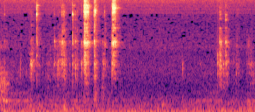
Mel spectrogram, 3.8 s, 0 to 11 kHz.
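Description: Small screws come out of the fuel pump on a Yamaha XV500 carburettor with faint, close metallic clicks and ticks from a screwdriver. The clicks come in a short cluster and then a few more after a quiet gap.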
